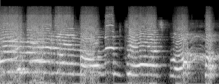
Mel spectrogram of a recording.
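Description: A child singing loudly in a high voice, with held notes that waver in pitch.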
